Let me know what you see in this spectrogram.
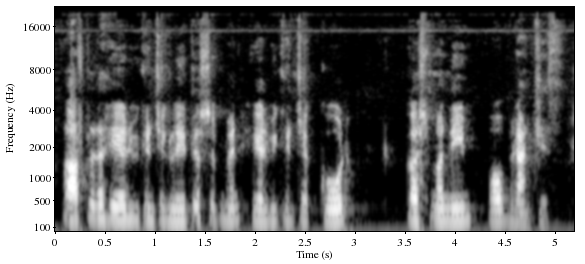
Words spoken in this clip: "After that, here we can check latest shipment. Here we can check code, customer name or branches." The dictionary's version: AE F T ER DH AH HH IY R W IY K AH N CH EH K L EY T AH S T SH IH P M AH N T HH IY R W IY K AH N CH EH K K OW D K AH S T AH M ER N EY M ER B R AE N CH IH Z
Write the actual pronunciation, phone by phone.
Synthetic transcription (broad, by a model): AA F T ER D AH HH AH R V IY K AH N CH EH K L EY T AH T S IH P M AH N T HH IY R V IY K AH N CH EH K K OW D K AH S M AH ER N EY M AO B R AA N CH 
